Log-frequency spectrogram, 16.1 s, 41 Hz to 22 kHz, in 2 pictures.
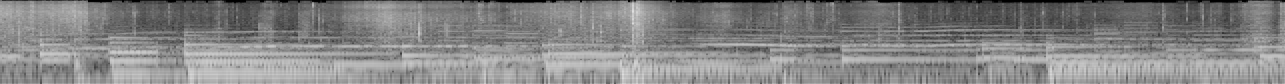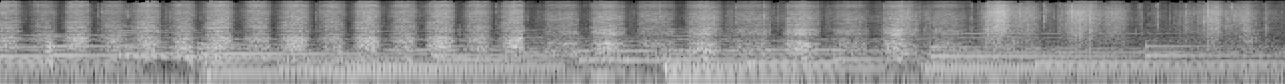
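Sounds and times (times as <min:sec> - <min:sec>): background music: 0:00.0 - 0:16.0
hand saw cutting wood: 0:07.8 - 0:16.0.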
